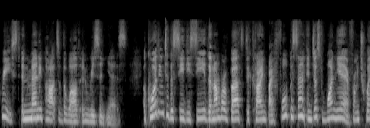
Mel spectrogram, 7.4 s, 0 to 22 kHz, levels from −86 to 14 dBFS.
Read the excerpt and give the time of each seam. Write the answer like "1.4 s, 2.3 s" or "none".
2.8 s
